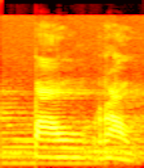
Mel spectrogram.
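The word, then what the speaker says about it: פָּרָה: Kata beranak cuculah itu aslinya parah, pengucapannya paurau.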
